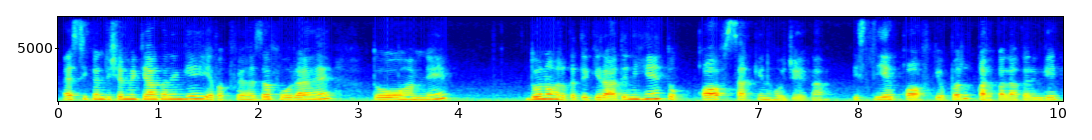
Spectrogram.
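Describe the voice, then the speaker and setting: A woman teaching Quran recitation rules, with a Pakistani Urdu accent, speaking patiently and drawing out example words slowly to demonstrate. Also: medium pitch, steady tone, warm tone. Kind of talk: tajweed lesson, explaining and demonstrating recitation. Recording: dull lo-fi recording with faint hiss.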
